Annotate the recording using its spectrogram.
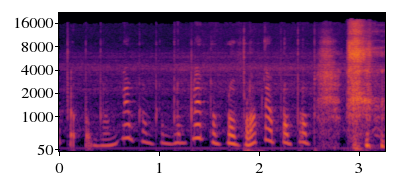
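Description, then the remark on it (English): A voice closely imitates the humming alert tone of everyone's trackers going off in a cantina after a child is stolen: a quick run of warbling, buzzy pitched hums in steady rhythm, ending with a short breathy burst. “Like all of those trackers going off, you'd think they go beep beep beep beep while they're all in that cantina there, but it's just like”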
